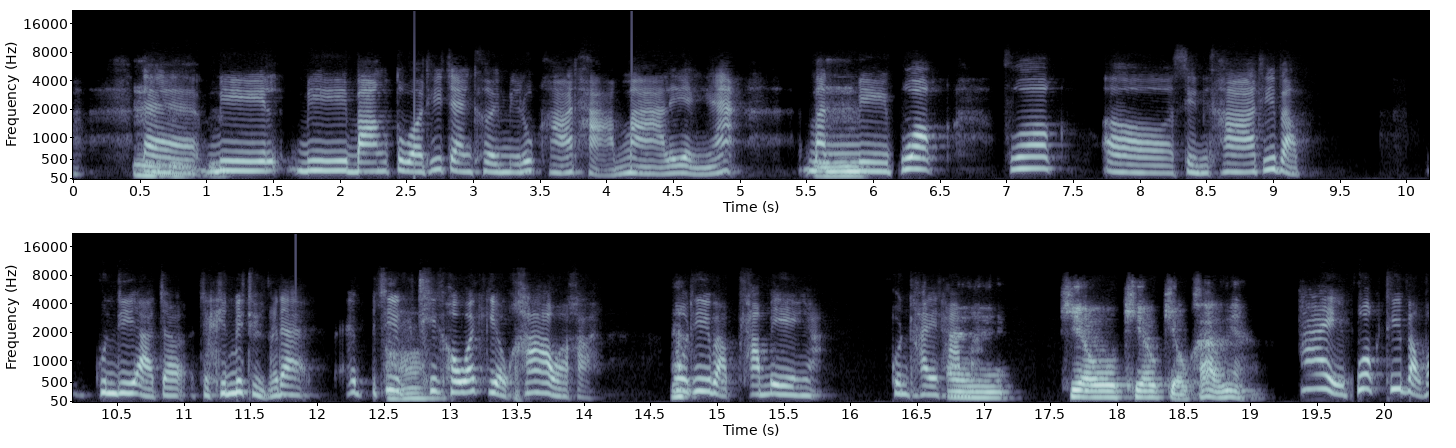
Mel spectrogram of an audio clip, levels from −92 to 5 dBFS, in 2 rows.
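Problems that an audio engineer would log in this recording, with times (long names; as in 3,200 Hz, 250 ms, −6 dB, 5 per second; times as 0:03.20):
0:02.56: click −11 dBFS
0:04.19: click −9 dBFS
0:11.84: click −10 dBFS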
